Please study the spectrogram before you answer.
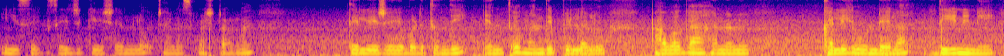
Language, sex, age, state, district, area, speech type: Telugu, female, 18-30, Andhra Pradesh, Kurnool, rural, spontaneous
